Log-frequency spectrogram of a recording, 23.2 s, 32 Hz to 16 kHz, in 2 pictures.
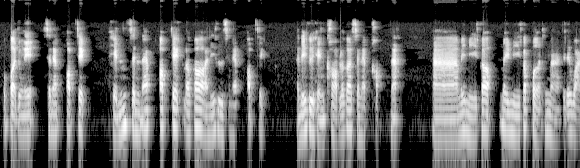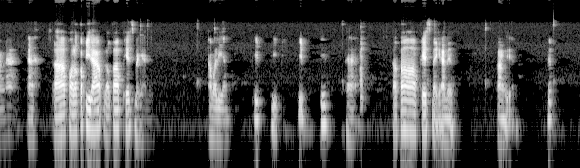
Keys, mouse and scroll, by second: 14.2 click, 15.4-18.3 drag, 20.0 click, 21.1-22.5 drag.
